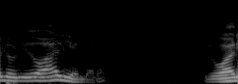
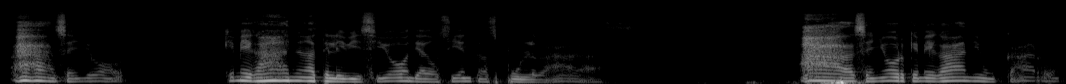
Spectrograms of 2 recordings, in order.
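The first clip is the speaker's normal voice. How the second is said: mock wishful prayer; slower than usual. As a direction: pretend to pray longingly for a prize. Mock prayer for material things.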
